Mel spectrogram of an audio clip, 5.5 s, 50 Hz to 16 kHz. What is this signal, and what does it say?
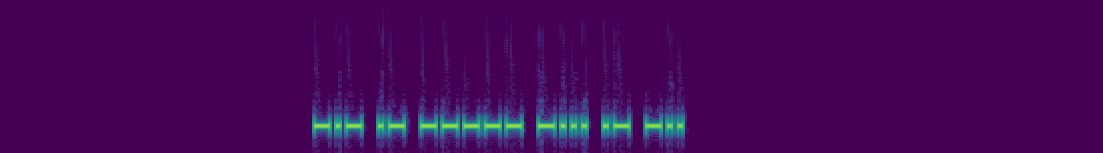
Morse code, heard as a keyed tone, about 41 wpm, 700 Hz. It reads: KA0BAD
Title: USA Call Signs - 6 Characters - Repeated 2x - 45wpm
